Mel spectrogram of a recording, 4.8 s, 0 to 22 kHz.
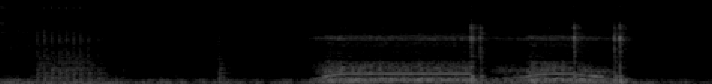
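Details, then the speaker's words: ResMed Astral ventilator set up with a single-limb circuit: two steady machine tones with airflow hiss and clicks during the circuit compliance test, with the circuit end blocked by hand. "Now we're on to step 3, which is a compliance test, and I can just block the end of the circuit with my hand here and hit continue."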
